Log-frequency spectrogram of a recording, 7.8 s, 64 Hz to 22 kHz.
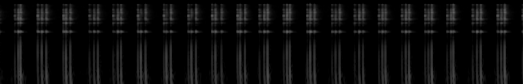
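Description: Long red-painted fingernails tap a dark glass wine bottle with a paper label, sealed and apparently full, held upright in front of a clip-on microphone. A steady series of short, dry clinks follows, each with a bright glassy ring near 2.5 kHz and high sparkle that dies away almost at once.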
